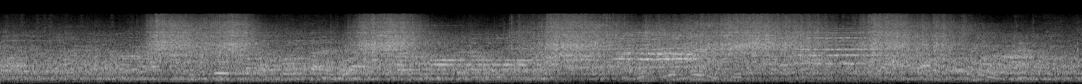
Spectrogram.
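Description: About five separate bursts of hissing, each roughly a second long, over a background of voices and chatter.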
